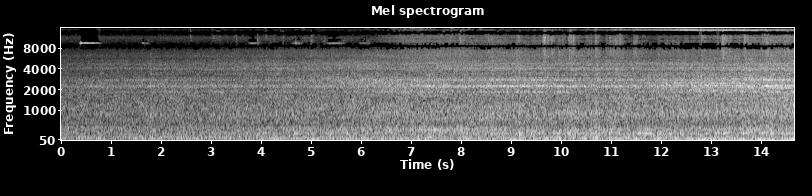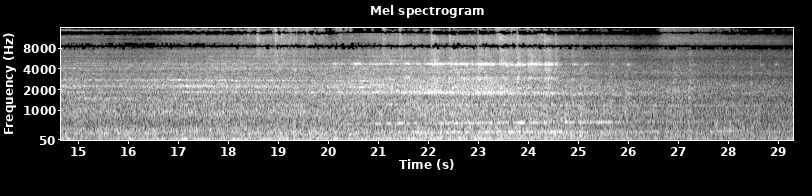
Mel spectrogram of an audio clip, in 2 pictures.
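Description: A train running along the track, growing louder to a peak a little past the middle and then fading, with thin squealing from the wheels around the loudest part.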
